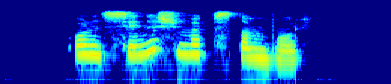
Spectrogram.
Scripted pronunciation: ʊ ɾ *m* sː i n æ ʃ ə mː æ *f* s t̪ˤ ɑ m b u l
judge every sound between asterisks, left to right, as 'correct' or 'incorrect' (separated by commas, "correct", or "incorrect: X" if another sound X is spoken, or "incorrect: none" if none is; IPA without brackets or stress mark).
incorrect: n, correct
